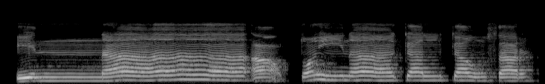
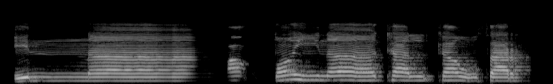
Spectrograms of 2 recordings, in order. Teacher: kita punya hukum adalah panjang dengungnya adalah satu Alif atau dua harokat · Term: ghunnah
